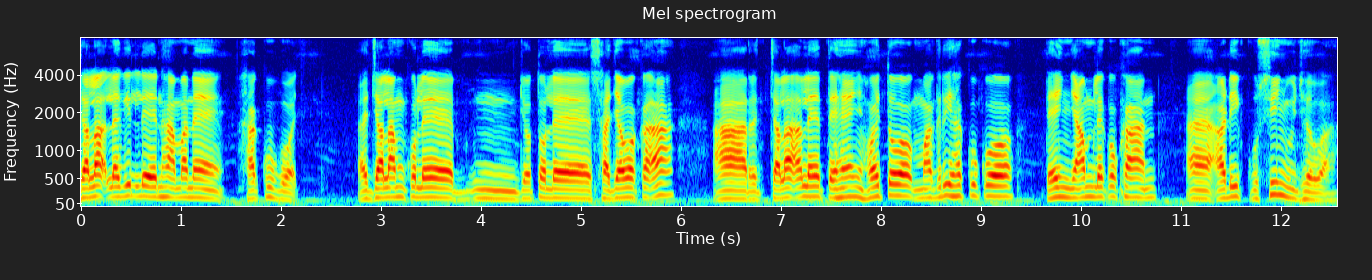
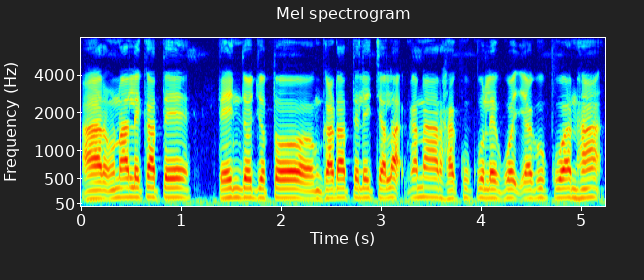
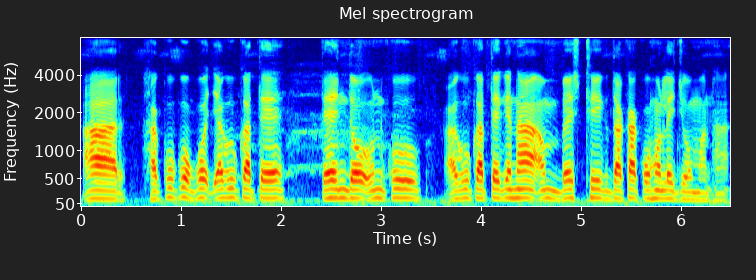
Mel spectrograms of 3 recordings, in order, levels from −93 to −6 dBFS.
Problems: none marked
